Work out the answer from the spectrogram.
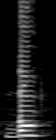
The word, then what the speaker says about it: bom: It can be just a single vowel, on, bom.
